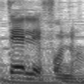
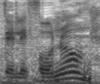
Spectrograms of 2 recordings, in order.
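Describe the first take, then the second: First: The stress is on the first syllable. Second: The stress is on the fourth syllable. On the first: "Si llevara la fuerza de voz en T" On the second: "Y si llevara la fuerza de voz en no"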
